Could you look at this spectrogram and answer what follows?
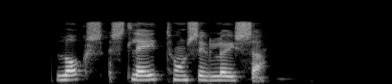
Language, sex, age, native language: Icelandic, female, 40-49, Icelandic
